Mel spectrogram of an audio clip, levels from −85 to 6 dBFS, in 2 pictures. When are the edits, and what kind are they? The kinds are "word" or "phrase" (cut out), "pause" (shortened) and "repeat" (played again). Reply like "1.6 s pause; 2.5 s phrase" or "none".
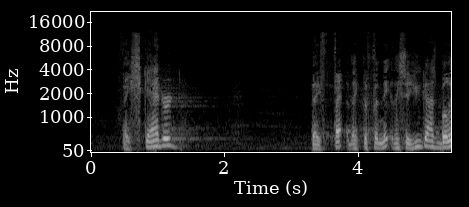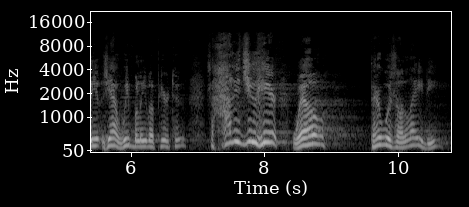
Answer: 4.0 s word

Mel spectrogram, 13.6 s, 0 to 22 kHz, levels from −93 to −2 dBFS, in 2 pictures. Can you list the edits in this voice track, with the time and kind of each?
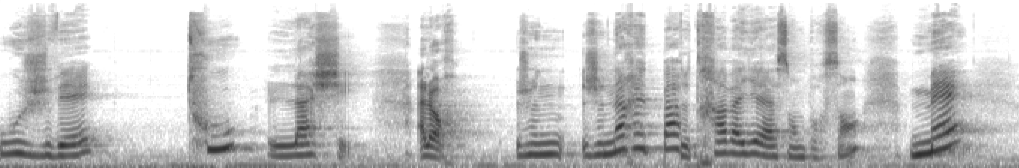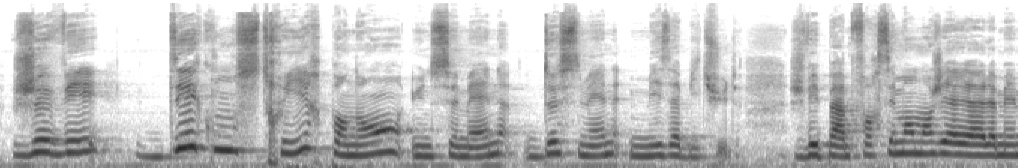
4.5 s word

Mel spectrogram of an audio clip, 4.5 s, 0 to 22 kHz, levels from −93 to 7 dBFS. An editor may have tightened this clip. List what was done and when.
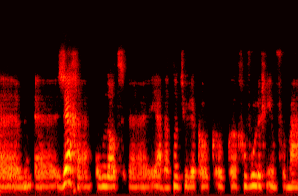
none

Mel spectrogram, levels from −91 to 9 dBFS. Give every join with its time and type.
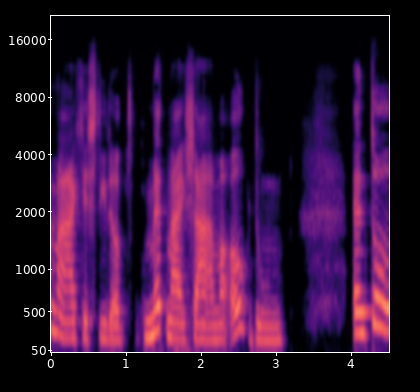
none

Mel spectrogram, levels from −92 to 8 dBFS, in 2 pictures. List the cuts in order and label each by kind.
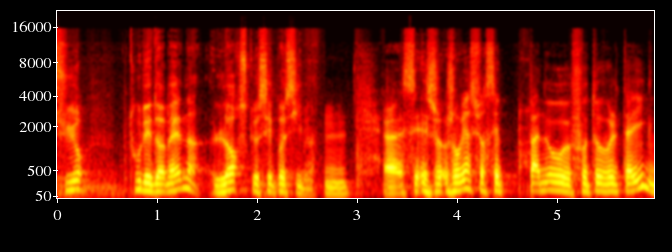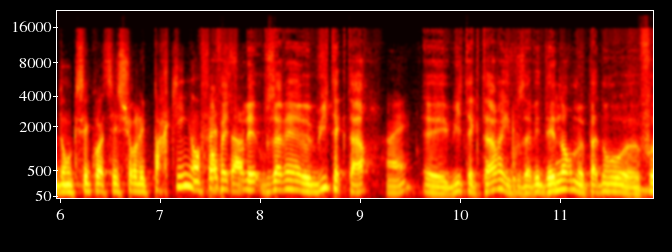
none

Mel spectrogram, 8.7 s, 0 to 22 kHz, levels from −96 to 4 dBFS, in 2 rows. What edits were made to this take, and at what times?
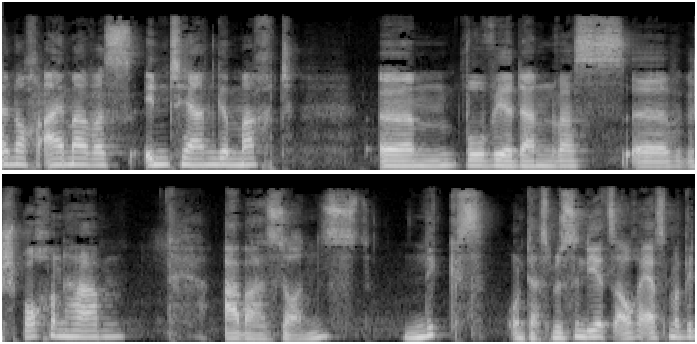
none

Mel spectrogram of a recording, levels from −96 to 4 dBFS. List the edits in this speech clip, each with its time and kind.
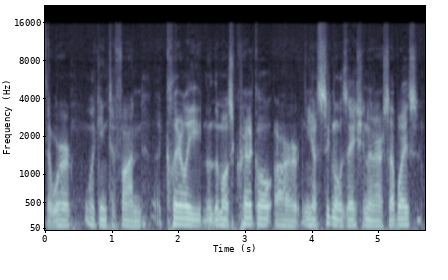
2.3 s word; 3.8 s word

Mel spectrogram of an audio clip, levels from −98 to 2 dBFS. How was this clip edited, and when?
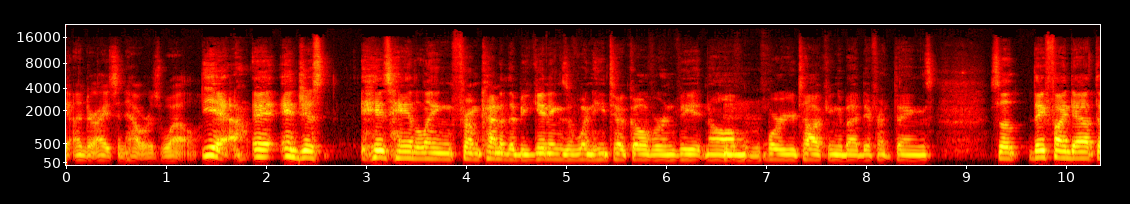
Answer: none

